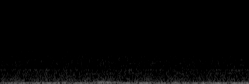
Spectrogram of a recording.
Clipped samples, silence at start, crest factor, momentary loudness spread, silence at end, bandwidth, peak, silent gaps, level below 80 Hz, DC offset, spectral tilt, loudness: under 0.1%; 0 s; 12 dB; 3 LU; 0 s; 11.5 kHz; -40 dBFS; none; -52 dBFS; under 0.1%; -5.5 dB/octave; -55 LUFS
